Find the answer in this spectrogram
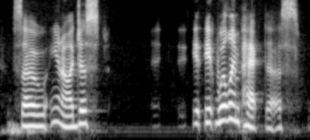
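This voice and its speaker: A woman speaks at a medium pitch. The recording is very clean with a silent background, and the sound is dry and close with no echo. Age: 60s. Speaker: citizen speaking at council meeting. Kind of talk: public comment at city council meeting. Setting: city council chamber. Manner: halting.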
